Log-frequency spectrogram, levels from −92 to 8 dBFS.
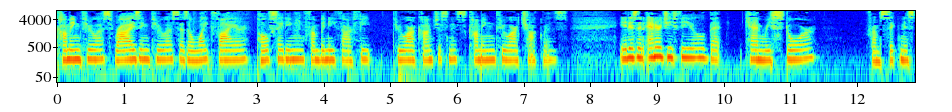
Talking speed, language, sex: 150 wpm, English, female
